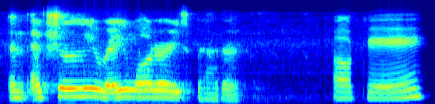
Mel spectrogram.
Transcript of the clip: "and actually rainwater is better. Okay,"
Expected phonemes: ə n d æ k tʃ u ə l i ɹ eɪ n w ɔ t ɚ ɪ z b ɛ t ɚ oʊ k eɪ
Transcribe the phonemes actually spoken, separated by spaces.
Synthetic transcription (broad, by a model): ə n æ k tʃ u ə l i ɹ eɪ w ɔ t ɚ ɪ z b ɛ t ɚ oʊ k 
